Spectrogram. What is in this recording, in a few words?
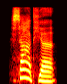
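"xia4 tian1", Mandarin Chinese; HSK3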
